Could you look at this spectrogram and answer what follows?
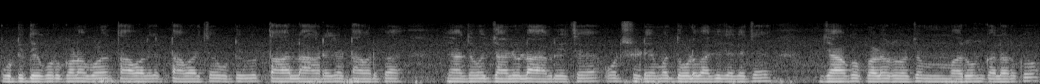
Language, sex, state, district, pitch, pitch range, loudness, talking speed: Rajasthani, male, Rajasthan, Churu, 135 Hz, 135-140 Hz, -18 LUFS, 115 wpm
